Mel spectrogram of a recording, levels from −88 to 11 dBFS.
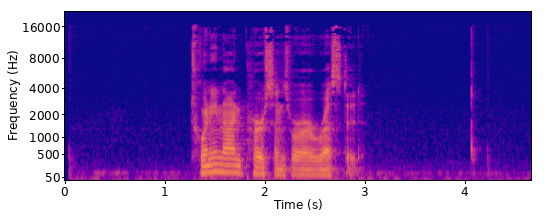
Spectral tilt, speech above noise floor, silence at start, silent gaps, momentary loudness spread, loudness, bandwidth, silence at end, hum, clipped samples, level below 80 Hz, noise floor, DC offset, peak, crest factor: -4.5 dB/octave; 37 dB; 1.25 s; none; 23 LU; -20 LUFS; 17 kHz; 0.55 s; none; under 0.1%; -52 dBFS; -56 dBFS; under 0.1%; -4 dBFS; 20 dB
